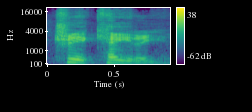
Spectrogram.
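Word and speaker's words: Tre'r Ceiri: So it's Treacheiri. The local pronunciation will vary.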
